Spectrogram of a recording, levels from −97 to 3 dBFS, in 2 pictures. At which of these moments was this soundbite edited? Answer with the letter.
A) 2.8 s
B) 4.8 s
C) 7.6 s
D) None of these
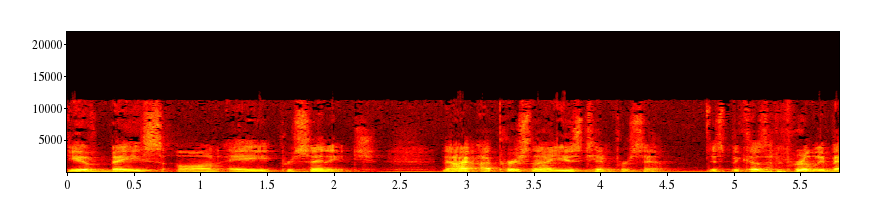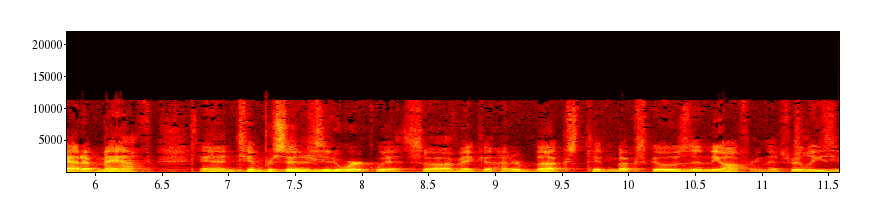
C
